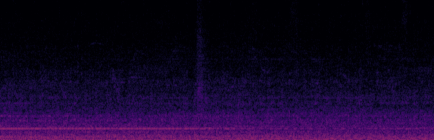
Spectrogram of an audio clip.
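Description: Steady low rumble with a faint, steady high-pitched tone running through it; no distinct event stands out.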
